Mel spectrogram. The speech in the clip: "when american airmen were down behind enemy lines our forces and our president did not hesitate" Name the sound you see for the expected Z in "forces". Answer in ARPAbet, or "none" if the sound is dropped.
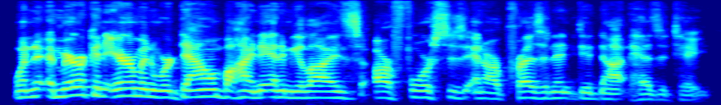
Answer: Z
